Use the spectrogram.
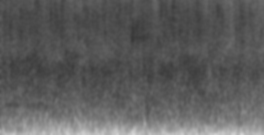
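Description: A crowd claps steadily, a dense, sustained wash of many hands applauding at close range, loud and even throughout with no voices standing out.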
